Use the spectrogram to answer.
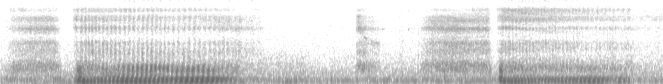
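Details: Boston terrier snoring: loud, low, rattling buzzes on the breaths with softer snorts between them, typical of a flat-faced dog.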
